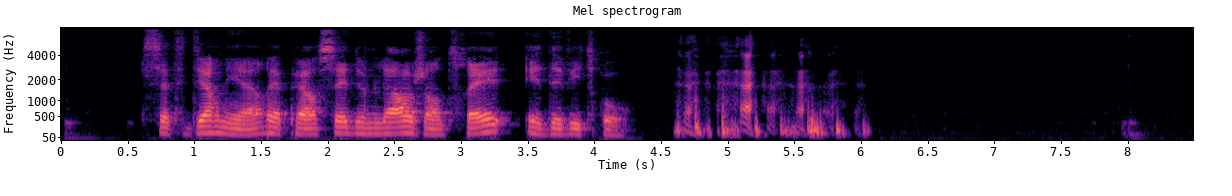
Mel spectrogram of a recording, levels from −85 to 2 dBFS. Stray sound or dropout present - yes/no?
yes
